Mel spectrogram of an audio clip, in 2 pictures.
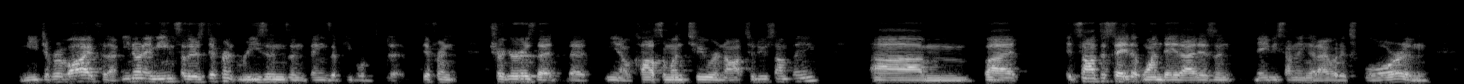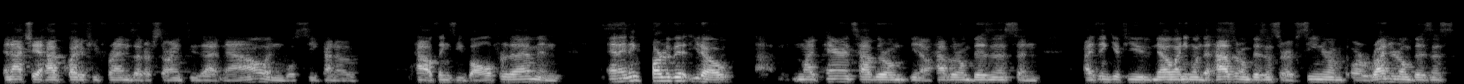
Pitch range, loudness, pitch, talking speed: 105-125 Hz, -22 LUFS, 115 Hz, 240 wpm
